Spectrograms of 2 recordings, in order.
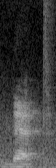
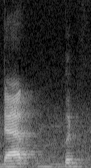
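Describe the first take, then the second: First: No b sound is heard before the t. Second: A b sound is heard before the t. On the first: The speaker calls it right. "बी silent रहेगा" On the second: The speaker calls it wrong. "डैप नहीं होगा, ब sound नहीं आएगा"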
